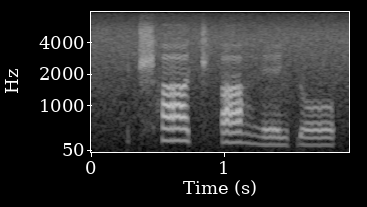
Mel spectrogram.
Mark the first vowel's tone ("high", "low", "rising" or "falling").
high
